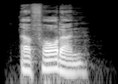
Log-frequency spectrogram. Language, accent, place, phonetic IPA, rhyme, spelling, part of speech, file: German, Germany, Berlin, [ɛɐ̯ˈfɔʁdɐn], -ɔʁdɐn, erfordern, verb, De-erfordern.ogg
- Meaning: to necessitate, to require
